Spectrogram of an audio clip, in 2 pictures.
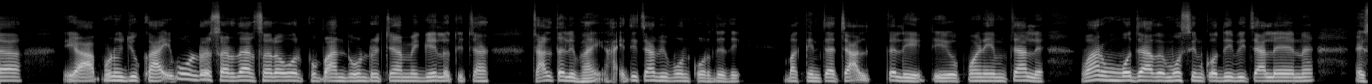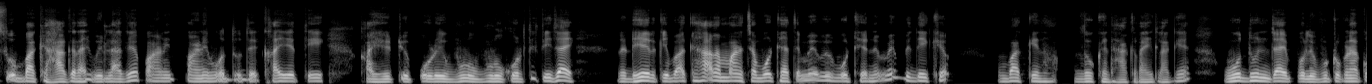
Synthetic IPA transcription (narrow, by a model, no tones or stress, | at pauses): a | ḛa̰ːpnud͡ʒuːkaːḭboːnɾosɐɾd̪aːɾsɐɾooːɾpbãːnd̪̚boːnɖɾet͡ʃãːmẽɡeːloːt̪it͡ʃã | t͡ʃaːlt̪əlibʱaːḭɦa̰ːḭt̪it͡ʃãːbʱiboːnkoɾd̪et̪i | baːkint͡ʃat͡ʃa̰ːlt̪əlit̪iopəɽ̃imt͡ʃaːle | ʋaːɾumod͡ʒaːʋemoːsinkod̪ibʱit͡ʃaːlene | esubaːkiɦaːɡɾaːibʱilaːɡepaːɽ̃ipaːñiʋo̰d̪ud̪ekʰaːjet̪ikaiɦiʈipoɽibuɽubʱuɽukoɾt̪it̪id͡ʒaːi | neɖʱeːɾkibaːkiɦaɾamaːnt͡ʃaboːʈʰjat̪imebʱiboːʈʰijonemebʱid̪eːkʰijo | baːkinloːkenɦaːɡɾa̰ːila̰ːɡeʋod̪und͡ʒaːipolibuʈʊkɳãko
